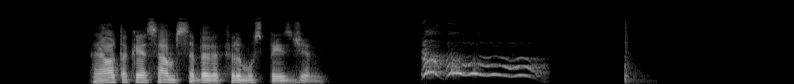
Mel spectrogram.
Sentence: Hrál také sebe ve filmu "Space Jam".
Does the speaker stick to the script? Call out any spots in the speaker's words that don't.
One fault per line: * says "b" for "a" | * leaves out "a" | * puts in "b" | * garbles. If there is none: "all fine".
* puts in "sám"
